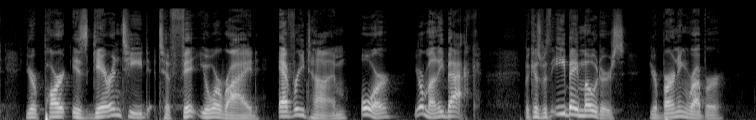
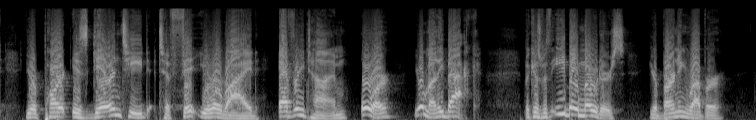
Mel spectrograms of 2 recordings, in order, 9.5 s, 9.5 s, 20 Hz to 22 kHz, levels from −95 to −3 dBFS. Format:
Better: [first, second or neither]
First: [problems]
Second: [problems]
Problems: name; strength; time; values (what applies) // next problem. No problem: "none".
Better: first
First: none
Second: distortion; heavy; 18% of the sound clipped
